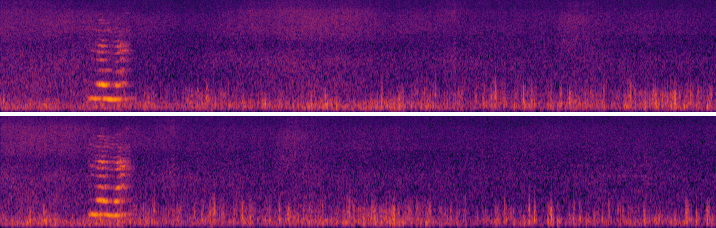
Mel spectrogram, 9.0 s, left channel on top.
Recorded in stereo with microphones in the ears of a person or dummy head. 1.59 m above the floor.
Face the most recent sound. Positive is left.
turn(degrees=-25)  # may be behind; listen again after turning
